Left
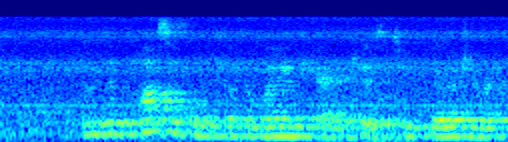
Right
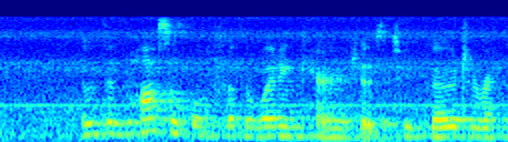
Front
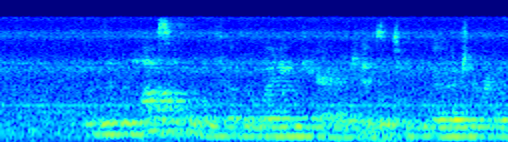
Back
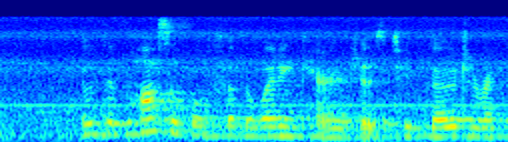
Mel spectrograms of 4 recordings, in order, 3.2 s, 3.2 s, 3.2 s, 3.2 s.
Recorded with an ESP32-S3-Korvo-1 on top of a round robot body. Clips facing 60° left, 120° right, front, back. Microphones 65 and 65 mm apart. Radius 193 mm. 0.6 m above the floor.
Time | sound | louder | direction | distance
0.5 | a woman speaking | right 7 dB, back 9 dB | 145° right | 3 m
